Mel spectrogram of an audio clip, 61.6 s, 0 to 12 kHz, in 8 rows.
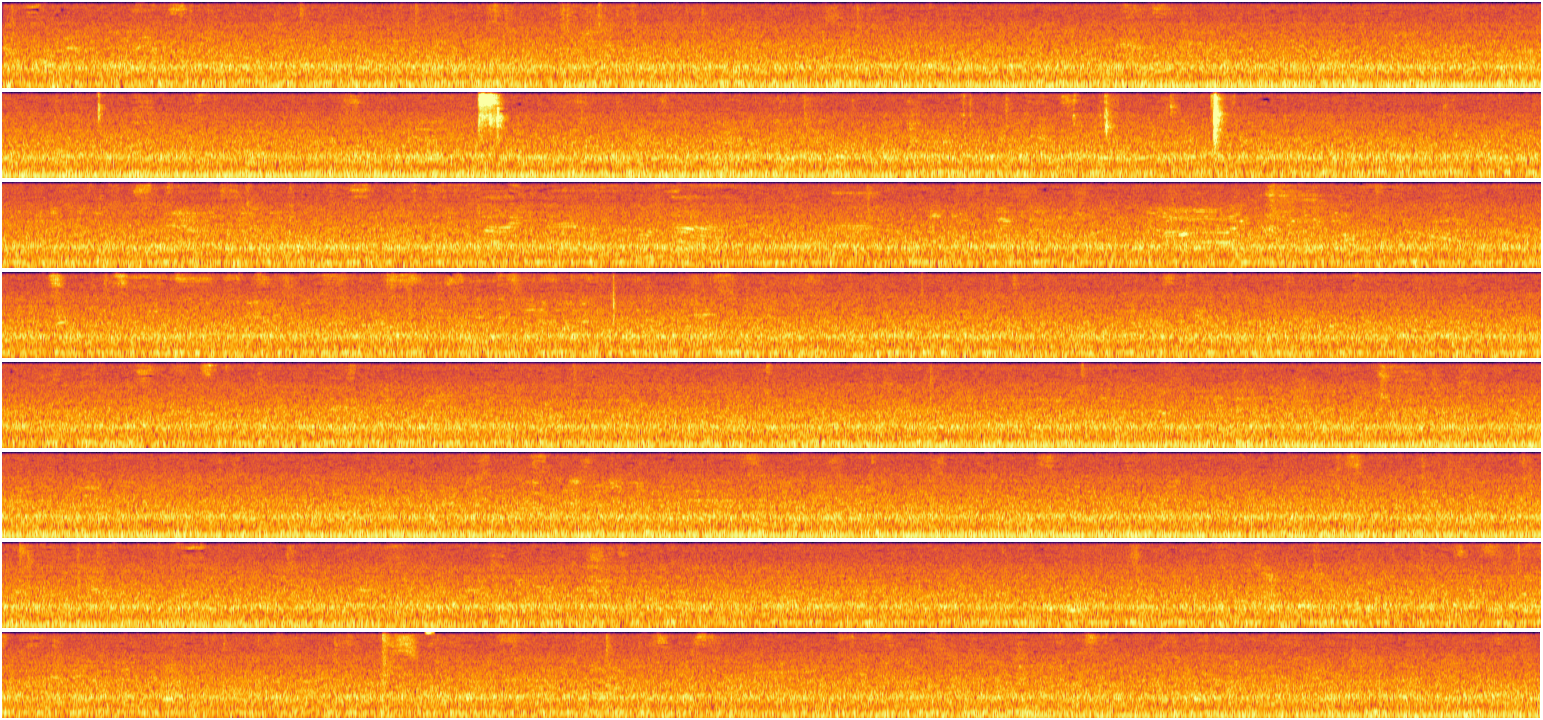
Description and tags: Airplane inflight internal atmos 2
Recorded atmos of internal passenger flight.
Equipment used: Zoom H4 internal mics
Location: On a plane
Date: 29 June 2015
commercial, plane, passenger, Air, flight, int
